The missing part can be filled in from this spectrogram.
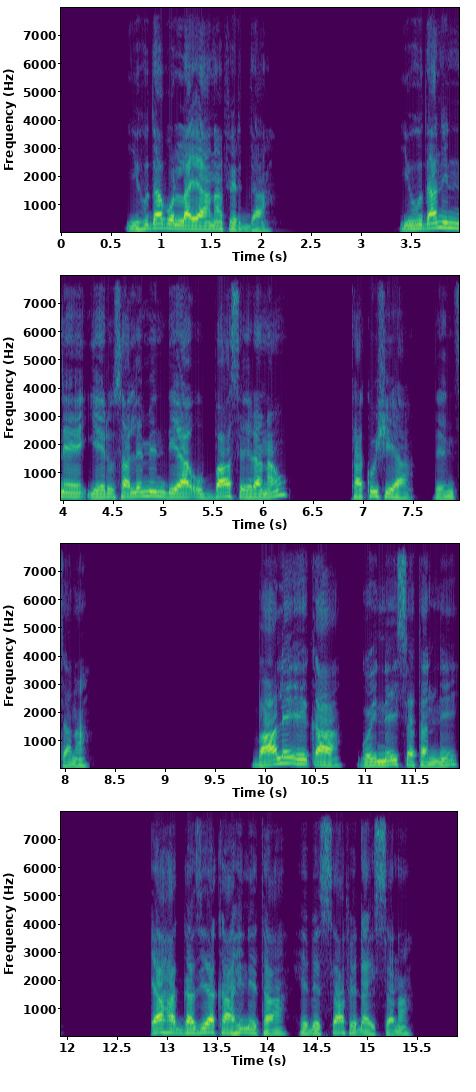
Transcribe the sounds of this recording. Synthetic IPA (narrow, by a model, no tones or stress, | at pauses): jɪɦʊd̪ɐbɔlːɐjaːnɐpɪɾd̪a̰ː | jʊhʊd̪ɐnɪnːɛjɛɾʊsaːlɛmɛnd̪ɪjaːʔʊbːaːse̞ːɾɐnɐw | t̪ɐkʊʃɪjaːd̪ɛnt͡sːɐnɐ | baːlɛeːkʼaːɡɔjnːɛjsːɐt̪ɐnːɛ | ʔjɐɦɐɡːɐzɪjakaːɦɪnɛt̪ɐhɛbɛsːaːfɛɗɐjsːɐnɐ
